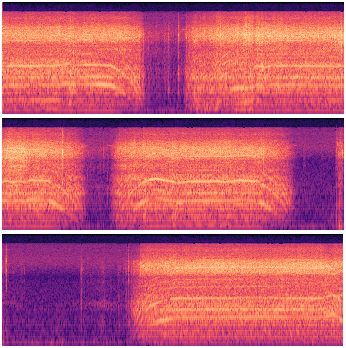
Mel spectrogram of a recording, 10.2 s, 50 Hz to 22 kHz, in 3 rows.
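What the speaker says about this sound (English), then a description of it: "chainsaws are like one of the loudest pieces of yard equipment besides leaf blowers" A Stihl MSA 60 C battery chainsaw whines loudly in four sustained bursts, revving high while cutting, with short quiet pauses between them.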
